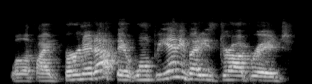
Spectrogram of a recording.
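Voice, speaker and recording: Using a put-on character voice, a woman talks at a fairly quick pace with a rumbling sound and medium pitch. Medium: read story. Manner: mock-ferocious, rumbling.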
